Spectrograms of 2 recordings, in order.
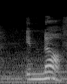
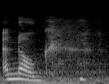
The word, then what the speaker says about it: enough: Nah, yang kedua ini pengucapannya enough. Maaf ya, background-nya agak berisik. Untuk British, enough. Enough. Jadi bukan enog. Bukan enog, bukan enog, tapi enough. Kalau American agak ke nekannya, jadi enough. Enough.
